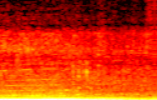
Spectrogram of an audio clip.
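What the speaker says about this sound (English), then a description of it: "the supercharger sound and the exhaust is nice" A Ram TRX pickup's supercharged engine rumbles with a deep, steady exhaust drone while accelerating, heard from inside the cabin, fading slightly toward the end.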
